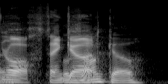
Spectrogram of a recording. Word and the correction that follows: Lazkano: Lazkano. Sorry, Olier Lazank Lazkano. Nailed nice.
